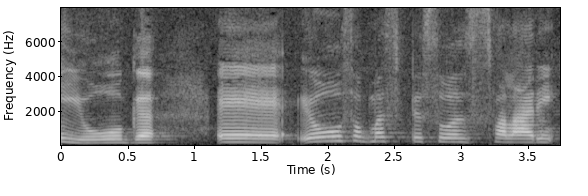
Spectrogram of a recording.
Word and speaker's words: yoga: E a prática do yoga, a gente fala o yoga. Tanto é que, às vezes, a gente até tem o acento circunflexo, né, para mostrar que é uma pronúncia fechada. É o yoga.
